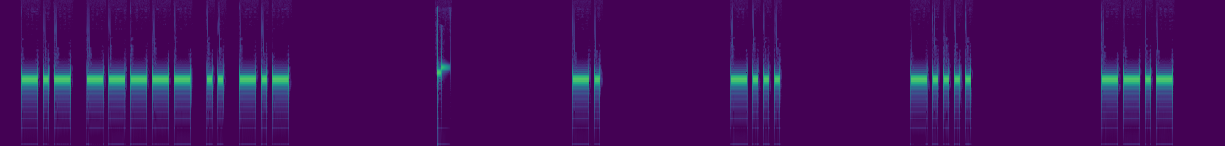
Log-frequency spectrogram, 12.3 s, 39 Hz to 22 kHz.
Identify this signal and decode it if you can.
Morse code, heard as a keyed tone, about 22 wpm, spaced as for 9 wpm, 700 Hz. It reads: K0IK NB6Q
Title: USA Call Signs - 4 Characters - 8x Character Spacing - 22wpm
